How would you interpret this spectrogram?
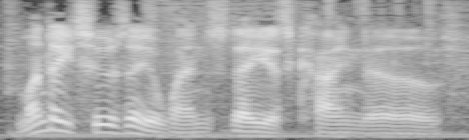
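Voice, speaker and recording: Male game streamer, low but animated, rambling casual chat over faint music. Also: normal speed. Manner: rambling, thinking aloud. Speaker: live streamer. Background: video game music and dialogue.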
